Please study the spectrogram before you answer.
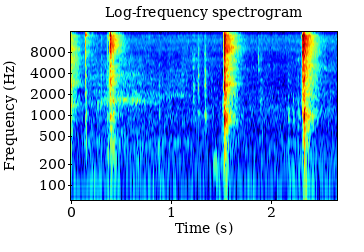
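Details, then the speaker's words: Knitting machine carriage on a bench test before a knit test: a faint tick, then three crisp, firm, evenly spaced clicks as the cams snap cleanly into position and stay; normal, symmetrical movement. "but when you hear them click like that that means everybody's moving like they"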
